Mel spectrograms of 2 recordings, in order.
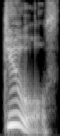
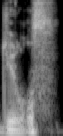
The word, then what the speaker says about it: duels: glove, and there was duels. There were duels. Now, what was the point of duels? The point of duels was to keep people polite. Duels, not jewels. Duels. I should pronounce that better. D-U-E-L-S.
